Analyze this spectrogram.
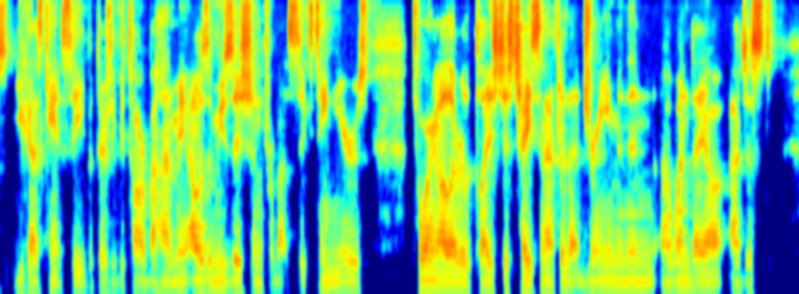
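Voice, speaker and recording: A man talks at a very fast pace in a Southern US accent. His pitch sits fairly low. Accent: Southern country. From US South, Mobile, Alabama and rural Mississippi. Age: 30s. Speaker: construction business owner and author. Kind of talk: podcast interview.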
